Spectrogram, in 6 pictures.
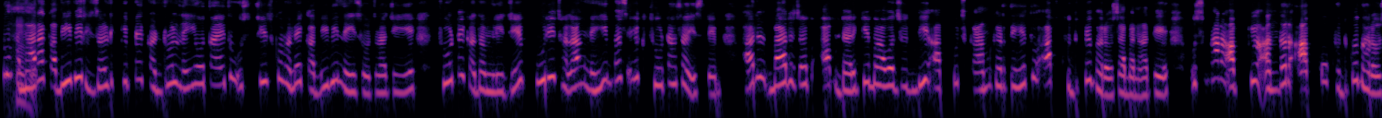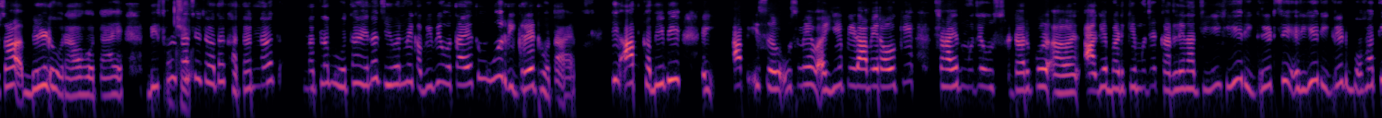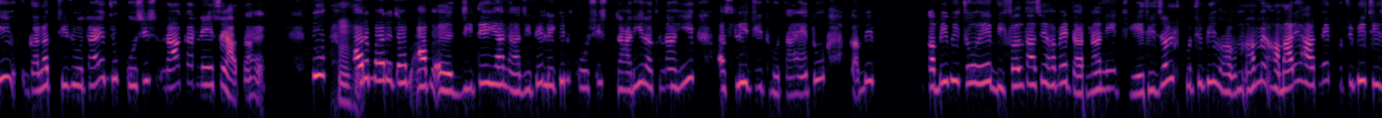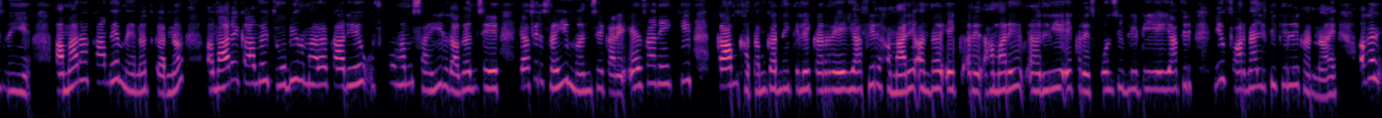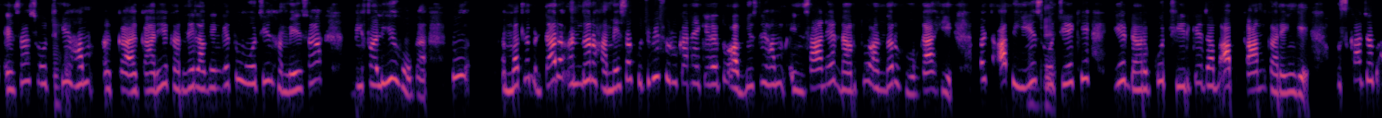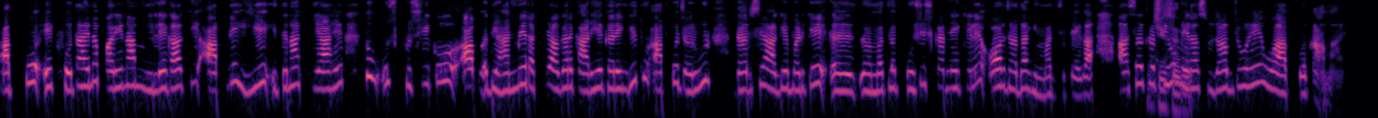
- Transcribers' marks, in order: other background noise; static; in English: "रिज़ल्ट"; in English: "कंट्रोल"; in English: "स्टेप"; in English: "बिल्ड"; tapping; in English: "रिग्रेट"; in English: "रिग्रेट"; in English: "रिग्रेट"; in English: "रिज़ल्ट"; in English: "रिस्पॉन्सिबिलिटी"; in English: "फॉर्मेलिटी"; in English: "ऑब्वियसली"; in English: "बट"
- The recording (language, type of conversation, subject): Hindi, advice, मैं विफलता के डर के बावजूद प्रयास कैसे जारी रखूँ?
